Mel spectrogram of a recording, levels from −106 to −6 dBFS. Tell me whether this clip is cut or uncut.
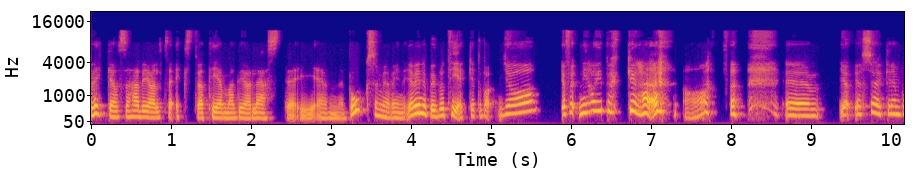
uncut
